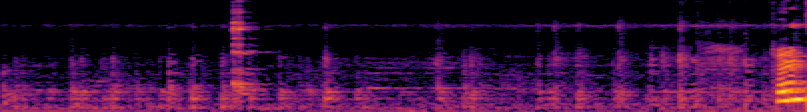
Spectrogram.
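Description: A steel spoon stirring thick semolina batter in a glass bowl: faint soft scraping, with one sharp clink of the spoon against the glass about a second in.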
